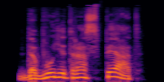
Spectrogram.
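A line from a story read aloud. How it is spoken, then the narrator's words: Crowd shouting louder. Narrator (Russian): еще сильнее кричали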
